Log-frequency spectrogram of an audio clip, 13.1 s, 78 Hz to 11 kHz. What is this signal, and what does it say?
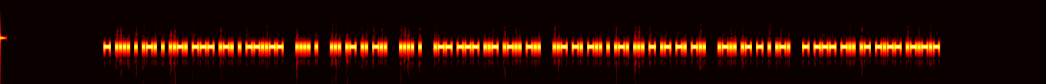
Morse code, heard as a keyed tone, about 50 wpm, 700 Hz. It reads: THEREFORE, HE SAID HE WOULD UNDERSTAND LATER TODAY.
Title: Sentences from Top 1000 Words - Review Part 5 - 50wpm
